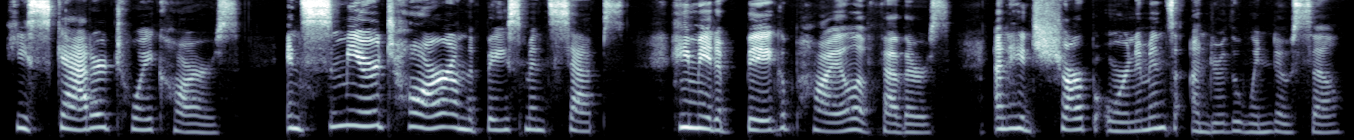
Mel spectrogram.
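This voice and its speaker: A woman narrating a children's story aloud in an expressive, clearly enunciated storytelling manner. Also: fairly high pitch, a little slow. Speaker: storybook reader.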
